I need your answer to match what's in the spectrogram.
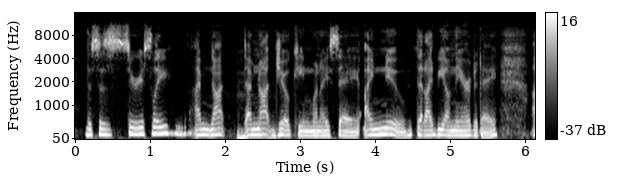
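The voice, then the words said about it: Hoarse, partly lost voice. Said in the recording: “my voice today, yeah, I sound a little saucy today ... I started losing my voice about 24 hours ago”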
